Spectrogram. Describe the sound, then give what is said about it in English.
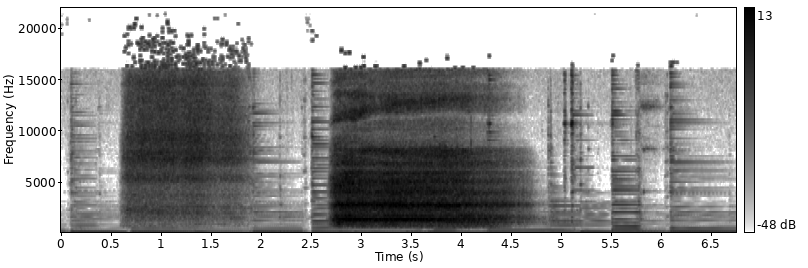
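A deep breath in and out: a drawn, airy inhale, then a longer and louder hissing exhale, both over soft sustained background music. “Then she took another deep dragon breath in and out.”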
